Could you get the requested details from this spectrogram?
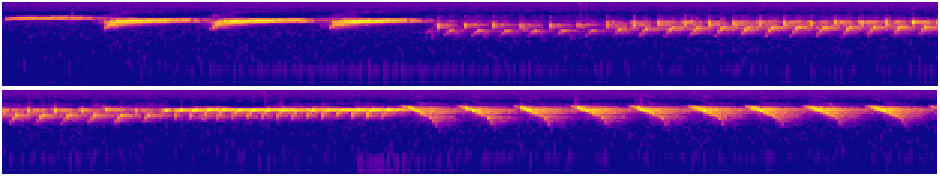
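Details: Canary singing with nature around: three sliding whistled notes, a long rapid pulsing trill that rises in pitch, then a string of sharp down-slurred notes repeated about every third of a second.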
